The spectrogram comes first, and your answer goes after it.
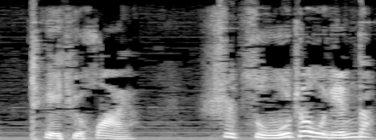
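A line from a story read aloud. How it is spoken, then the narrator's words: Trembling voice. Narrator (Chinese): 这大臣颤声说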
